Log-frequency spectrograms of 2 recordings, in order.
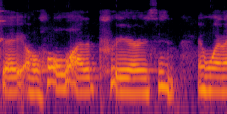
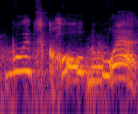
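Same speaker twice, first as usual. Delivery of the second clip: shrill complaint; 14 semitones higher, 4 dB louder than usual. Real, not acted. Cold water on her.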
